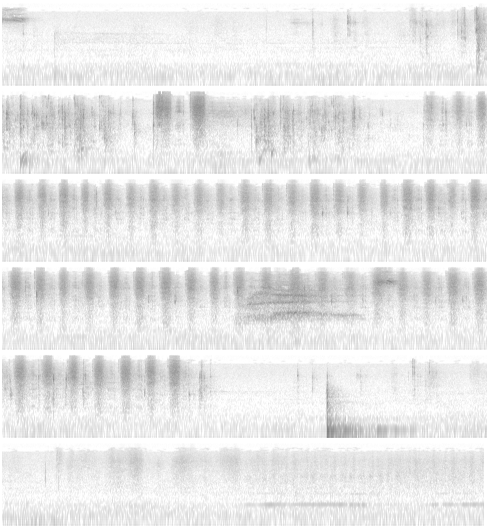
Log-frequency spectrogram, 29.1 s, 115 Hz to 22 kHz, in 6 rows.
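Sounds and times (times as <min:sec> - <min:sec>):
oiled hands massaging skin: 0:09.1 - 0:21.4, 0:24.8 - 0:29.0.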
